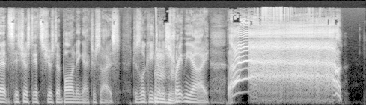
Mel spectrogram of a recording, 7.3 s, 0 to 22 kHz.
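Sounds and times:
speech: 0:00.0 - 0:04.9
person imitating a 1970s horror movie scream: 0:04.6 - 0:06.9.

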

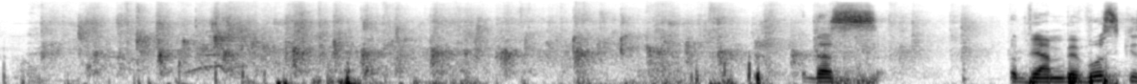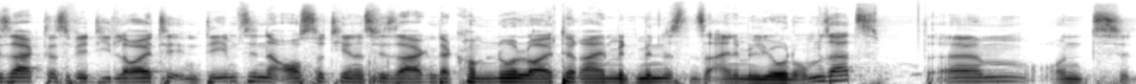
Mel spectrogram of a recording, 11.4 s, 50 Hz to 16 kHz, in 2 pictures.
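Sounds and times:
small group clapping: 0:00.0 - 0:05.3
speech: 0:04.1 - 0:11.3.

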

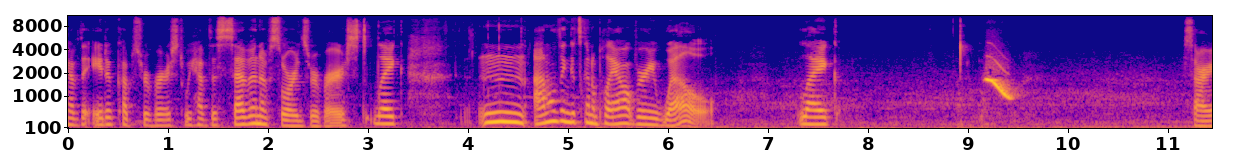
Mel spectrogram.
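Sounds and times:
speech: 0:00.0 - 0:06.6, 0:07.3 - 0:07.8, 0:11.2 - 0:11.4
person whistling a short clear downward-sliding note: 0:09.1 - 0:09.6.

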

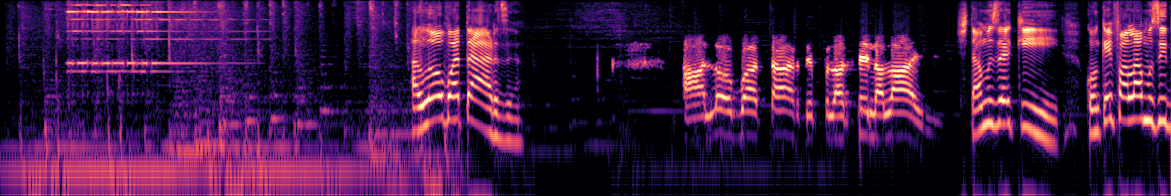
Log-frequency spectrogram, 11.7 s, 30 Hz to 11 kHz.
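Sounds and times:
telephone ringing as a listener calls in: 0:00.6 - 0:02.8
speech: 0:04.1 - 0:05.3, 0:06.8 - 0:11.7.

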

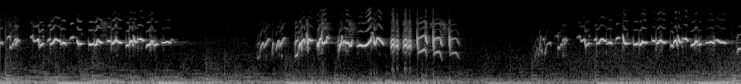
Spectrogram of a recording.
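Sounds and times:
low rumble: 0:00.0 - 0:07.4
pine grosbeak male singing: 0:00.0 - 0:07.4.

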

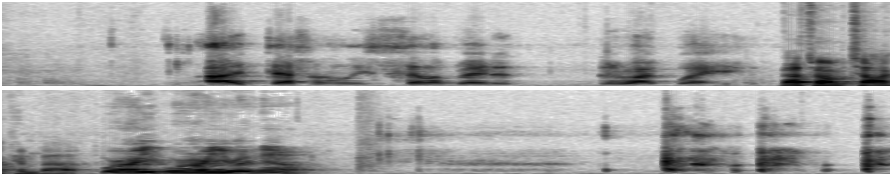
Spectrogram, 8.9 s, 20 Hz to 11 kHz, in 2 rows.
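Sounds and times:
speech: 0:01.0 - 0:06.1
person coughing harshly: 0:07.7 - 0:08.8.

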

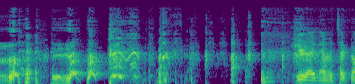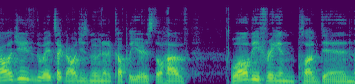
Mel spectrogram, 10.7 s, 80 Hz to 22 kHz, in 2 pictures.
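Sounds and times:
human voice imitating a dog with bark-like yelps and whines: 0:00.0 - 0:01.6
laughter: 0:00.0 - 0:05.3
speech: 0:00.1 - 0:01.5, 0:04.5 - 0:10.6.

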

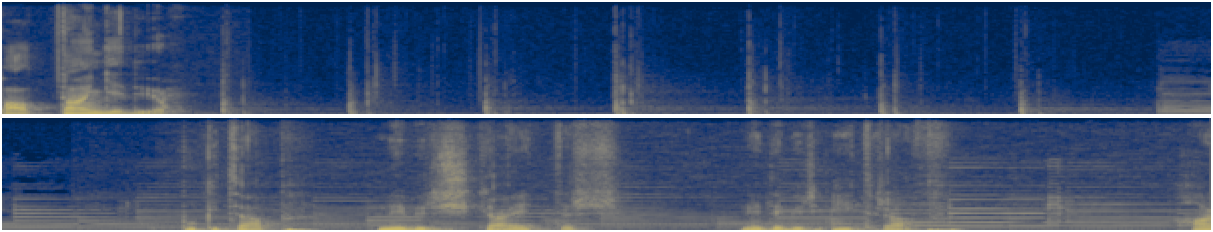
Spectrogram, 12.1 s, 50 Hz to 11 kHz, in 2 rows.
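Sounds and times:
speech: 0:00.0 - 0:01.0, 0:07.0 - 0:11.0
footsteps thudding at a walking pace: 0:00.7 - 0:05.7
sustained tonal music: 0:05.8 - 0:12.0.

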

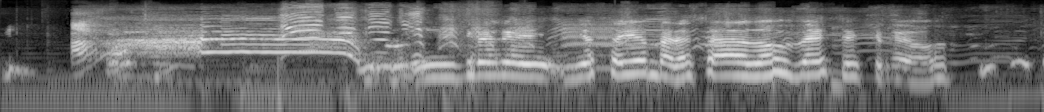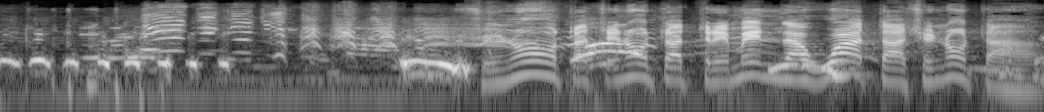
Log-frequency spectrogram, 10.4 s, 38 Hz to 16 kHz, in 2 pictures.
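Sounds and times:
several people screaming excitedly: 0:00.4 - 0:04.0, 0:05.8 - 0:09.6
laughter: 0:00.4 - 0:10.4
speech: 0:01.8 - 0:10.4.

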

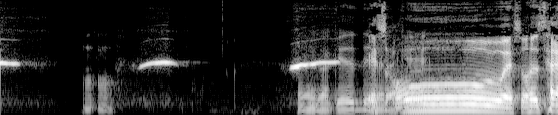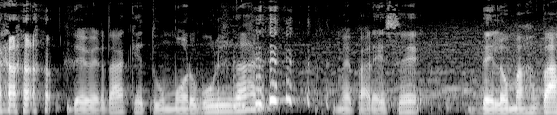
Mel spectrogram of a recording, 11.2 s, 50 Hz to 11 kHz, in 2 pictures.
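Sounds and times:
voice imitating whistling of mucus in a blocked nose: 0:00.0 - 0:00.6, 0:01.3 - 0:02.1, 0:02.8 - 0:03.7
speech: 0:03.4 - 0:11.1
laughter: 0:05.4 - 0:06.2, 0:08.0 - 0:09.2.

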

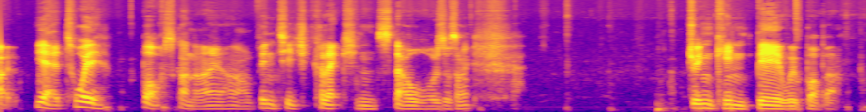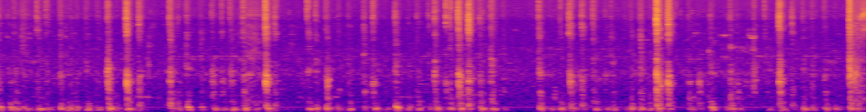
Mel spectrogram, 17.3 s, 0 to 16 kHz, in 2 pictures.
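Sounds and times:
speech: 0:00.0 - 0:05.2, 0:06.9 - 0:08.5
typing on a computer keyboard: 0:07.9 - 0:17.3.

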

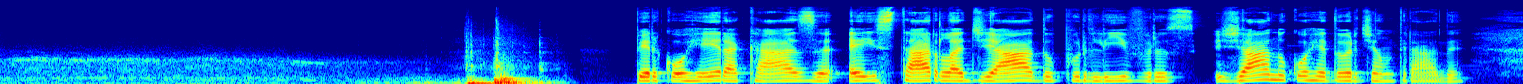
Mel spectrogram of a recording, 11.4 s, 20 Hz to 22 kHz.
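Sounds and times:
wind rushing into the house: 0:00.0 - 0:04.2
house door opening with heavy wooden thunks: 0:03.4 - 0:04.3
speech: 0:04.8 - 0:11.2.

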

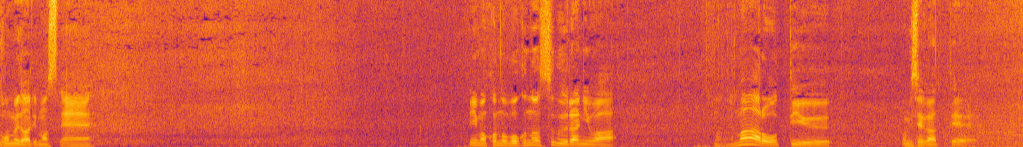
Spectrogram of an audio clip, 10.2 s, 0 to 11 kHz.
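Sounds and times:
speech: 0:00.0 - 0:01.2, 0:04.7 - 0:06.3, 0:07.1 - 0:08.4, 0:09.0 - 0:10.0
sea waves washing onto a Shonan shore in Japan: 0:00.0 - 0:10.2
wind buffeting the microphone: 0:01.2 - 0:08.9.

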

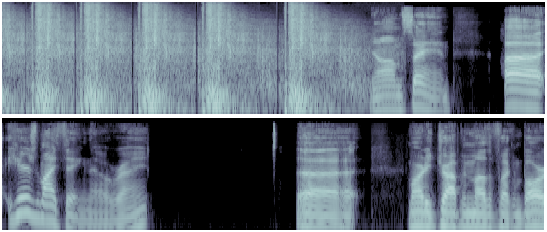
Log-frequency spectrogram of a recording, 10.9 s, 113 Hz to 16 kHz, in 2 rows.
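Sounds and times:
rapid series of loud gunshots: 0:00.0 - 0:04.0
speech: 0:03.7 - 0:07.0, 0:08.4 - 0:10.8.

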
